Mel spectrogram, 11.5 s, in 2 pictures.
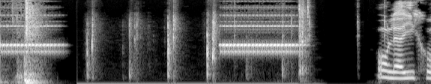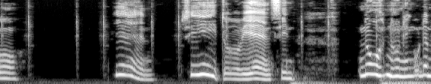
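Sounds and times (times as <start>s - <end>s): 
telephone ringing: 0.0s - 0.9s, 2.8s - 4.2s
door shutting: 0.0s - 1.4s
speech: 5.1s - 6.1s, 7.3s - 10.0s, 10.6s - 11.4s.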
